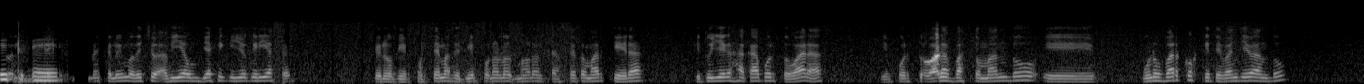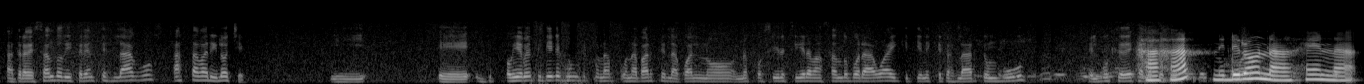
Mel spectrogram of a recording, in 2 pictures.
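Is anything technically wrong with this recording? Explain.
Yes, there are two kinds of fault.

Speech suppressed in double talk occurs from 0.0 to 1.05 s, from 25.4 to 25.95 s, and from 26.17 s to the end. The speech dips by up to about 40 dB. The likely cause is an echo canceller that cannot separate the near talker from loudspeaker echo while both sides speak, so it attenuates everything.

A call bitrate drop occurs from 2.75 to 7.21 s and from 18.87 to 20.25 s. The Opus encoder's rate falls from 48 to 10 kbps and stays at the floor for about 2.2 s and 1.0 s respectively. With so few bits, the coding becomes coarse and the speech sounds rough and watery until the rate recovers.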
